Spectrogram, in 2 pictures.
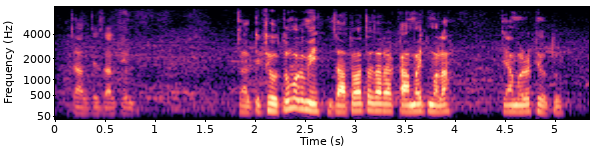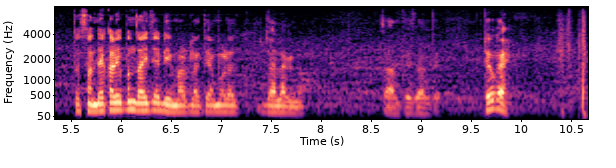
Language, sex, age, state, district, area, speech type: Marathi, male, 18-30, Maharashtra, Sangli, urban, spontaneous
